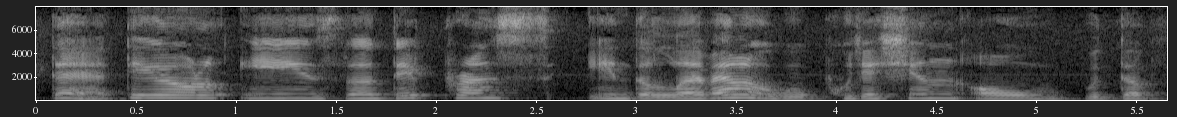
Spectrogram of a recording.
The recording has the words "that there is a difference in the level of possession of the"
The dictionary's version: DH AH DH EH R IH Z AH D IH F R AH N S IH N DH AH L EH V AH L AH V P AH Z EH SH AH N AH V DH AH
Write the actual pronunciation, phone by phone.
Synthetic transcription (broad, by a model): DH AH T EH L IH Z AH D IH F R AH N S IH N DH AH L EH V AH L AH B P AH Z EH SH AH N AH V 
